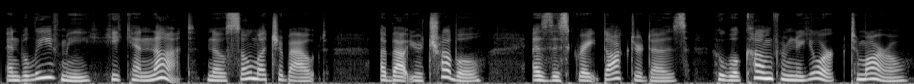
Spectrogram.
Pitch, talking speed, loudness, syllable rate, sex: 205 Hz, 165 wpm, -16 LUFS, 4.3 syllables/s, female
